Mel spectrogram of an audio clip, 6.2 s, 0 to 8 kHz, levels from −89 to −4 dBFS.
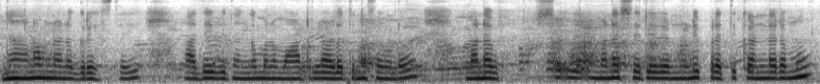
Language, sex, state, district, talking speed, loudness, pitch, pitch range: Telugu, female, Telangana, Nalgonda, 155 wpm, -16 LUFS, 220 Hz, 210-230 Hz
